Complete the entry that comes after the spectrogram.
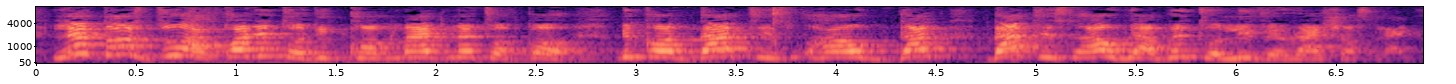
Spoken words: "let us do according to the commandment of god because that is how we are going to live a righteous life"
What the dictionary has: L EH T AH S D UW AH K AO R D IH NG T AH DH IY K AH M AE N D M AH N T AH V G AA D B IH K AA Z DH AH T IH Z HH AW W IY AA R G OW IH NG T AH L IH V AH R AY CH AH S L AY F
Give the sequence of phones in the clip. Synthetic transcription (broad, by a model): L EH T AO S D UW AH K AO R D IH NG T AH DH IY K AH M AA N D M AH N T AH V G AA D B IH K AA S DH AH T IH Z HH AW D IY AA W G OW IH NG T AH L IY V AH R AY CH AH S L AY F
